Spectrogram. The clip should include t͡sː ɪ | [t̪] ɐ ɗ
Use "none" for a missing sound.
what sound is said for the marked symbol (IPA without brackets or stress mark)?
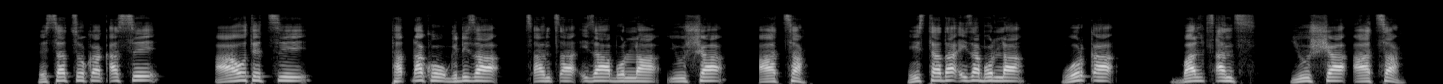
t̪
